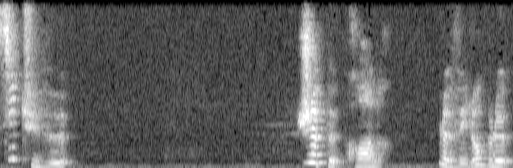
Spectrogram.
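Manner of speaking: breathy whisper, short pause after si tu veux. Dictating a sentence, the comma marks a short pause after si tu veux. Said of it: "On marque une petite pause ici avec la virgule".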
